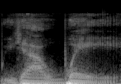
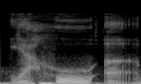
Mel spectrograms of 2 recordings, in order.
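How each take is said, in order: First: The middle has a W consonant sound. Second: The middle has an oo vowel sound. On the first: The speaker calls it wrong. "but that's not the proper pronunciation" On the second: The speaker calls it right. "It makes a oo sound"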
